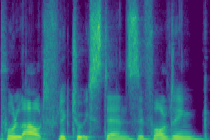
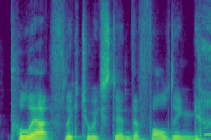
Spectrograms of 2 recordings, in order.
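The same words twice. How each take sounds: First: It is read in a put-on German accent. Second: It is read in the speaker's normal accent.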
